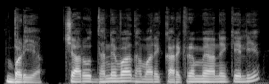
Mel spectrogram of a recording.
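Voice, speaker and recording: A man's voice: mid-range voice, fairly even intonation, fast talker, no room sound, studio quality. A man with an Indian accent hosting a radio show, presenting and interviewing. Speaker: radio host.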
